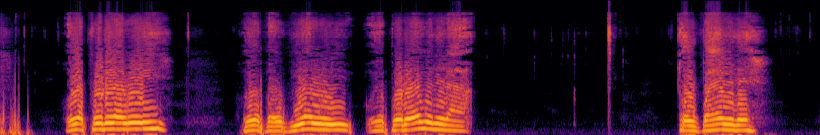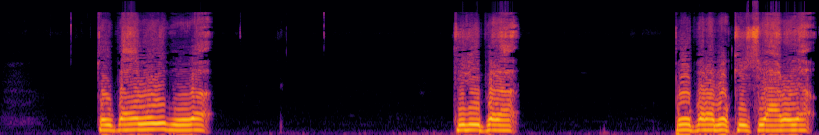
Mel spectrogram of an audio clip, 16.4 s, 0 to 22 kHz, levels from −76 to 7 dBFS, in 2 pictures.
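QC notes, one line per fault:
Throughout: HE-AAC compression, plainly audible. The treble reaches high but is not the real top end of the speech. It is likely rebuilt by copying lower bands upward, so harmonics do not line up and s sounds turn gritty and lispy. This fits a bitrate near 24 kbps.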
